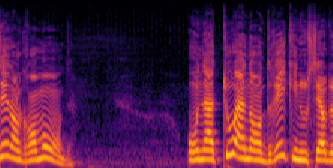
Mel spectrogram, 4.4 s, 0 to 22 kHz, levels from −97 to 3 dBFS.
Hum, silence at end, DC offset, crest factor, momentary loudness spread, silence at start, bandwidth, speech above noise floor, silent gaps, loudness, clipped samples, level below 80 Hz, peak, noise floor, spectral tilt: none; 0 s; under 0.1%; 16 dB; 8 LU; 0 s; 12.5 kHz; 44 dB; none; -17 LUFS; under 0.1%; -58 dBFS; -2 dBFS; -60 dBFS; -6 dB/octave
